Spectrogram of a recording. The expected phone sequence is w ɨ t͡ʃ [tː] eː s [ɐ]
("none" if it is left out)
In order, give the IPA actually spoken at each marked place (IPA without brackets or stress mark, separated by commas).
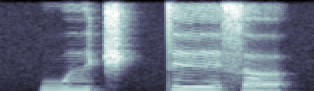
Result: tː, ɐ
